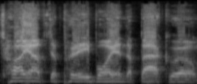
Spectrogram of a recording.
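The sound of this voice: Using a put-on character voice, a man talks at a fairly slow pace with a fairly low pitch and very wide pitch swings.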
